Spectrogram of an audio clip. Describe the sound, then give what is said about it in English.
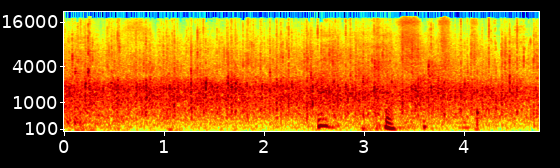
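Audience applause welcoming a rabbi to the stage: dense, sustained clapping that stays loud and even for nearly five seconds, with a couple of brief shouts rising over it. “Will you put your hands together with a warm welcome and welcome Rabbi Howard Voss Ullman.”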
